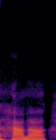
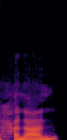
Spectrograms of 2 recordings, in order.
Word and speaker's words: Hanaa: So, my name is pronounced in multiple different ways, but I respond to Hannah. I'll respond to everything other than Hanan because that's not my name.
